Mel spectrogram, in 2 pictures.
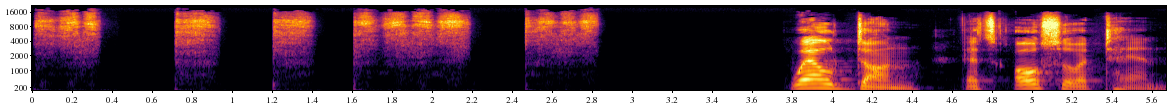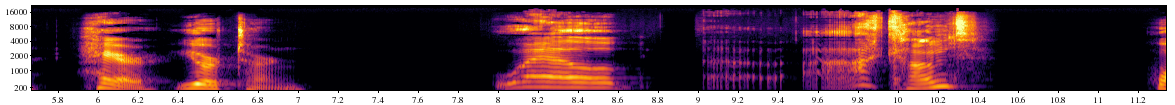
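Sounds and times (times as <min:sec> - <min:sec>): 
yellow pencil colouring on paper: 0:00.0 - 0:02.9
speech: 0:03.8 - 0:07.1, 0:08.0 - 0:10.5.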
